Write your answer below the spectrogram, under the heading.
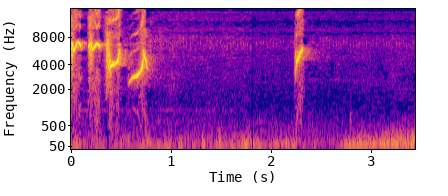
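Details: Bird-catching lure of a great tit (gelatik batu): a quick phrase of thin, high, rising notes followed by a single sharp chirp after a pause.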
